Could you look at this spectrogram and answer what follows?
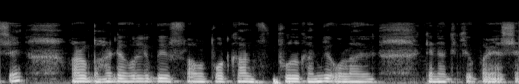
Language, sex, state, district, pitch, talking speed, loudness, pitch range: Nagamese, male, Nagaland, Kohima, 130 Hz, 160 wpm, -15 LUFS, 125-135 Hz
